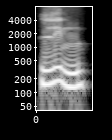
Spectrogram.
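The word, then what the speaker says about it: limb: ಓಂ ಟಿಓಎಂಬಿ tomb tomb not tube L ಐಎಂಬಿ ಲಿಮ್ ಲಿಮ್ ನಾಟ್ ಲಿಂಬುಎಂಬಿ ನಮ ನಮ ನಾಟ್ ನಂಬ ಸಿಎಲ್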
